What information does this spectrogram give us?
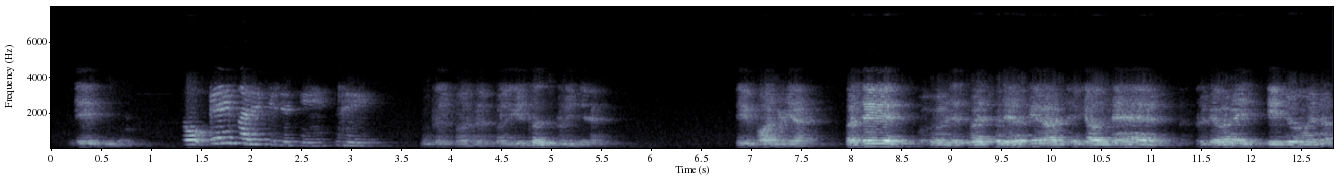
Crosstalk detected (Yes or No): No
